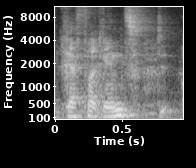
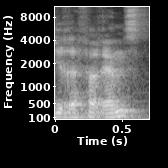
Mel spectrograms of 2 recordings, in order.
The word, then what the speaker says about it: Referenz: Ja, ja, du kannst einfach noch deutscher aussprechen und sagen Referenz. – Oh ja, stimmt, die Referenz zu Brecht, zur Dreigroschenoper.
